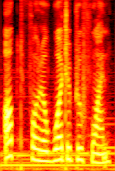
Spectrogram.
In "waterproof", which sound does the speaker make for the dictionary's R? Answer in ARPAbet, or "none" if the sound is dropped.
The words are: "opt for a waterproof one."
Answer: R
